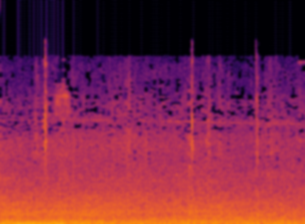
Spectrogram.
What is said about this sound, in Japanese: やばいやばいすげえ大通り来ちゃったやばいちょっと大通り来ちゃったんでそろそろ終わりにしようかこれうるさいないきなりグババ車の音が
